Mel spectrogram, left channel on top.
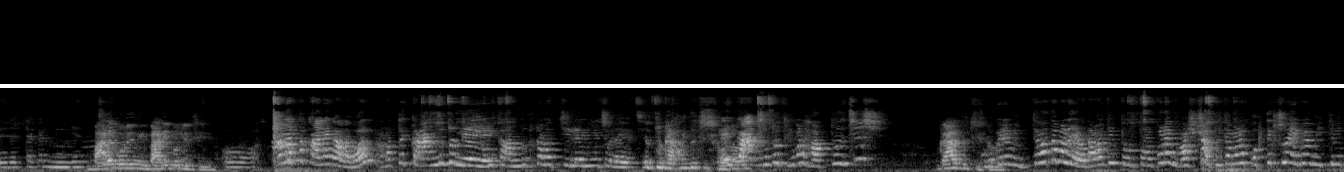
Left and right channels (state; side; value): silent; left; 59 dB below the other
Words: টাকা নিয়ে যাচ্ছি। বাড়ি বলিনি, বাড়ি বলেছি। ও, আমার তো কানে গালা বল, আমার তো কান দুটো নেই, এই কান দুটো আমার চিলে নিয়ে চলে গেছে। তুই গাল দিচ্ছিস এই কান দুটো তুই আমার হাত তুলছিস, গাল দিচ্ছিস পুরোপুরি মিথ্যা কথা বলে যাবো। আমার তোর করে ভরসা, তুই তো আমার প্রত্যেক সময় এইভাবে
